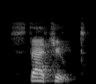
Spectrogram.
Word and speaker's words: statute: a new word today the word of the day statute with t a t sound at the end uh we have textbooks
